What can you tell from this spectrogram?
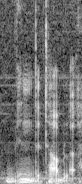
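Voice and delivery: badly faked French, tossed off quietly; silly French accent. Host who speaks no French reading a wine label, silly French accent. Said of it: "doing that stupid accent".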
